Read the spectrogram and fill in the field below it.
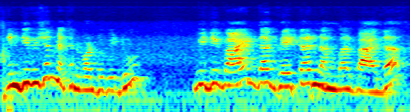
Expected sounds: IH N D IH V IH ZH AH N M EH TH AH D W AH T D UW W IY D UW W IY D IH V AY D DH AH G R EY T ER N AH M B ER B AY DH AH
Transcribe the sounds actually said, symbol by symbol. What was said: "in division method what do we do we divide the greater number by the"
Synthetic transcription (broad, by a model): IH N D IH V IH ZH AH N M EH T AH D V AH T D UW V IY D UW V IY D IH V AY D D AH G R EY T ER N AH M B ER B AY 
